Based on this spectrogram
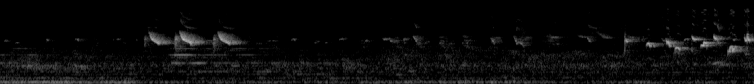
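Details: Morning song of a blue-winged leafbird, meant to stimulate untrained birds: three strong sharp chirps, a pause with soft twittering, then a rapid tumbling series of high warbled and whistled notes.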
